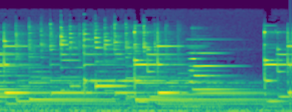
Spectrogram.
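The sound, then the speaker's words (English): A rapid, layered flurry of electronic chimes and beeps from phones, overlapping tones sounding in quick succession, fairly loud, with no one talking. “For young people, the constant buzzing and beeping can induce stress and anxiety.”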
